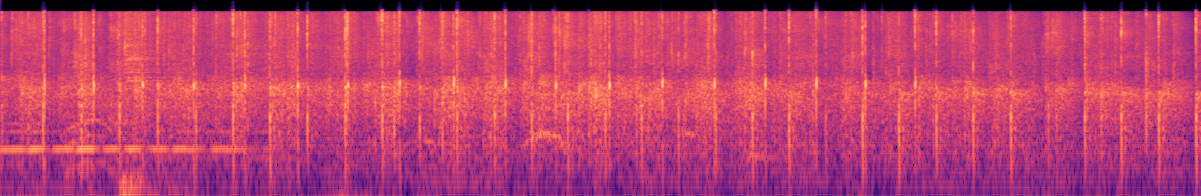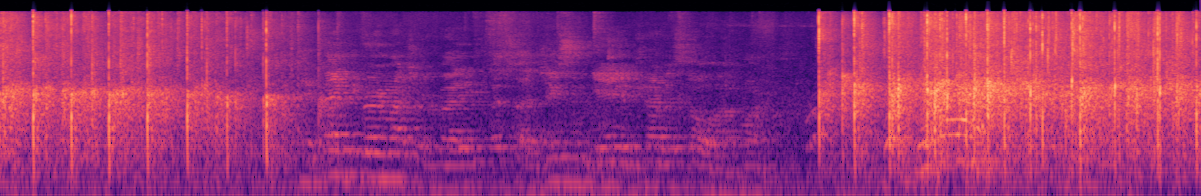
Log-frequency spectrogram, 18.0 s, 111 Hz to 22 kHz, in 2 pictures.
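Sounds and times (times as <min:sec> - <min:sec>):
jazz band playing: 0:00.0 - 0:03.4
audience applauding: 0:00.0 - 0:11.4, 0:15.1 - 0:18.0.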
